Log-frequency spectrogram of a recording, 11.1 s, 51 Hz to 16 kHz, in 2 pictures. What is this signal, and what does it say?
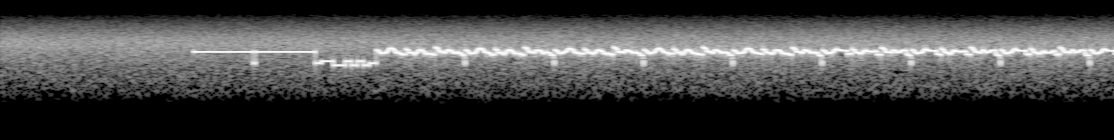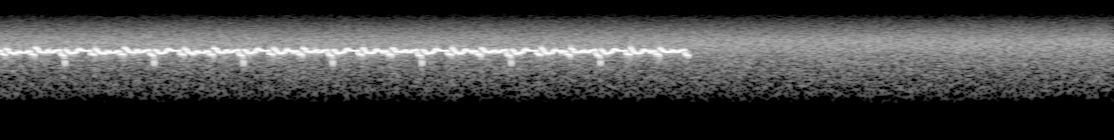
SSTV (slow-scan television), Martin M1, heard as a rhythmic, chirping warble, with radio hiss and a squelch burst at the end.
